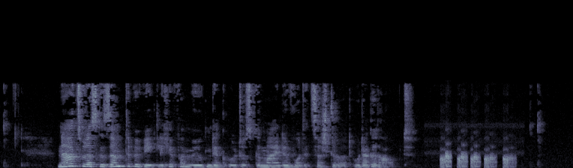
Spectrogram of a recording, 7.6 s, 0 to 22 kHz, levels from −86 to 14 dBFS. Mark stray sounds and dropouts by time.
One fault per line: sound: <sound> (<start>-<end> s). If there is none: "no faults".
sound: laugh (5.9-6.9 s)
